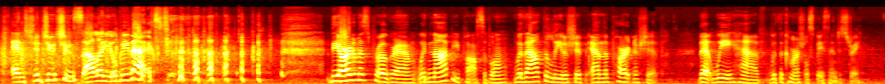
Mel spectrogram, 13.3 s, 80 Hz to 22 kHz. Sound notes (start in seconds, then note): 0.0 applause; 2.5 laughs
